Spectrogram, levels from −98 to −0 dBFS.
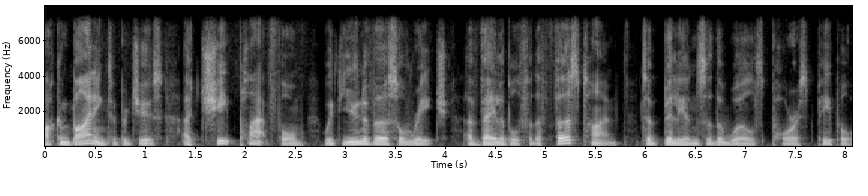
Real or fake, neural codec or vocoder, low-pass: real; none; 7.2 kHz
